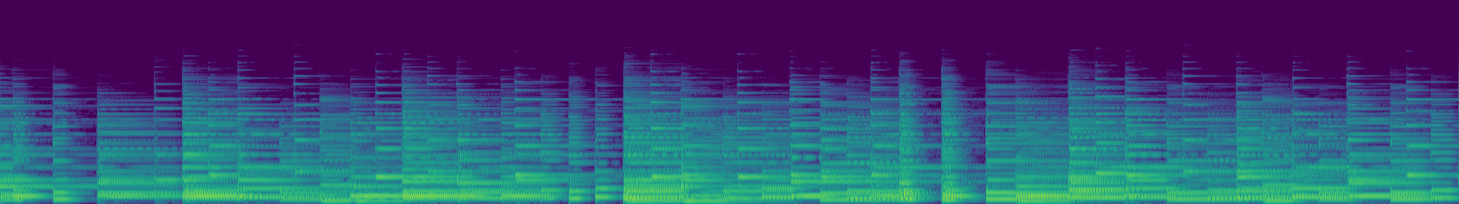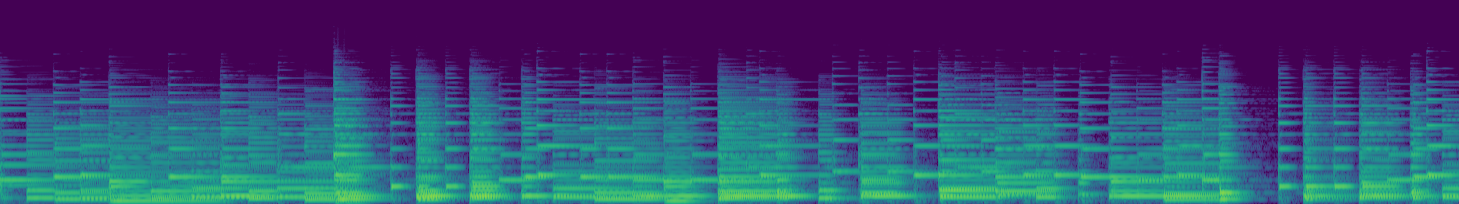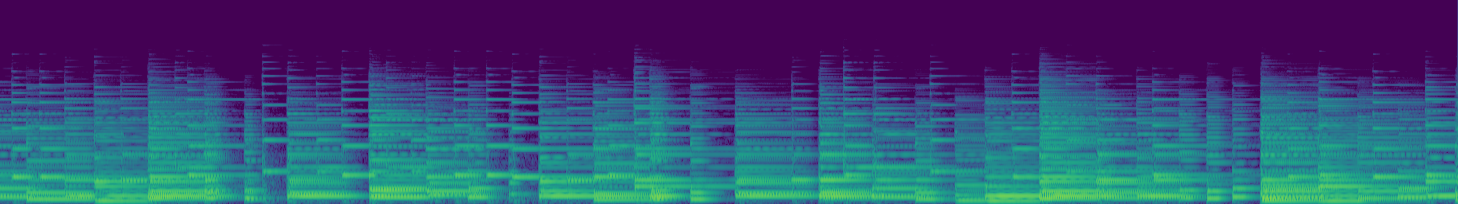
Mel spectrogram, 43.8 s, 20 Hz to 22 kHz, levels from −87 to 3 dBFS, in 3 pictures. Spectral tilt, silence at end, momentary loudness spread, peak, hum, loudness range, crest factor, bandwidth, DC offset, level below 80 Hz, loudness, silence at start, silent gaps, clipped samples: -9.5 dB/octave; 0 s; 7 LU; -6 dBFS; none; 2 LU; 16 dB; 5.8 kHz; under 0.1%; -52 dBFS; -22 LUFS; 0 s; none; under 0.1%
